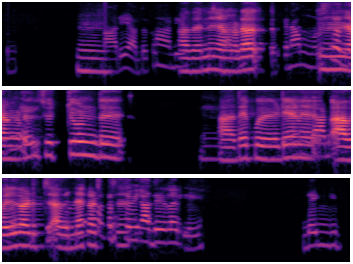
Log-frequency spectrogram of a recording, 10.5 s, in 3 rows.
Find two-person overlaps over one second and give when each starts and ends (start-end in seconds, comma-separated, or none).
6.3-8.2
